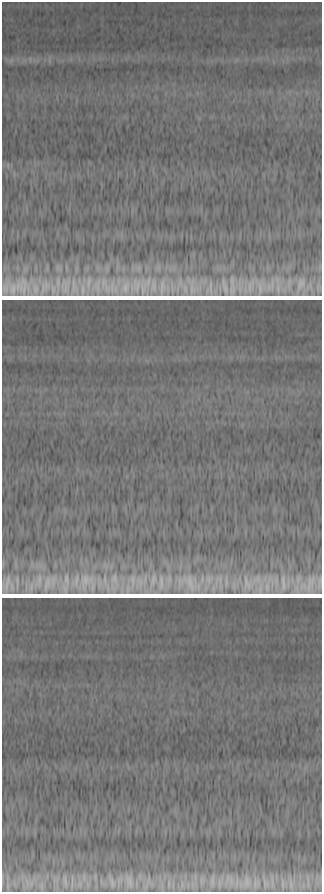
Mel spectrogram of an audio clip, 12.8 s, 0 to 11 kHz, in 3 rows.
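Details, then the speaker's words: 1964 Ford Fairlane V8 fitted with an old Busch Series race carburetor: deep steady rumble held well above normal idle that won't settle down, because the throttle return spring isn't strong enough to close the throttle. "it won't idle down it's still it's still idling up way too high"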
